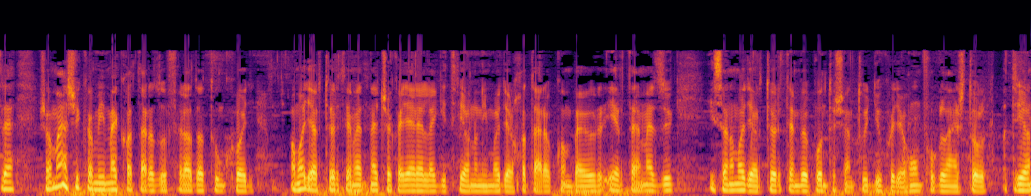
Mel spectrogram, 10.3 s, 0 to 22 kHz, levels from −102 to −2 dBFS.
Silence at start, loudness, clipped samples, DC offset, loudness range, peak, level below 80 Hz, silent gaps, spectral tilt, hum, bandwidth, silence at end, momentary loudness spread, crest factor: 0 s; -15 LUFS; 0.2%; under 0.1%; 1 LU; 0 dBFS; -32 dBFS; none; -7 dB/octave; none; 7.8 kHz; 0 s; 5 LU; 14 dB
